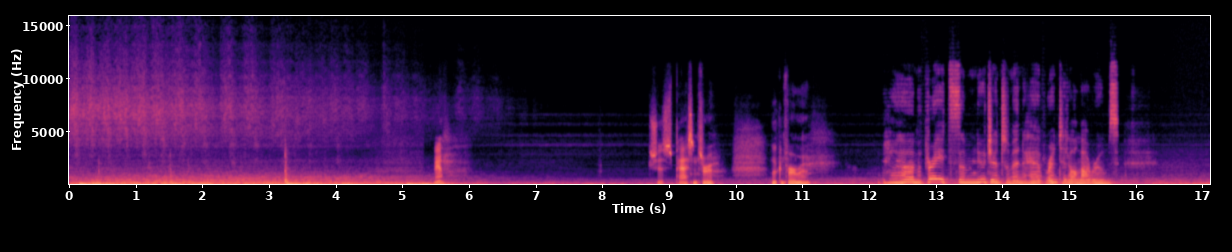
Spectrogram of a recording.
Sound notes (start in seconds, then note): 0.0 tense music; 1.4 door opens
